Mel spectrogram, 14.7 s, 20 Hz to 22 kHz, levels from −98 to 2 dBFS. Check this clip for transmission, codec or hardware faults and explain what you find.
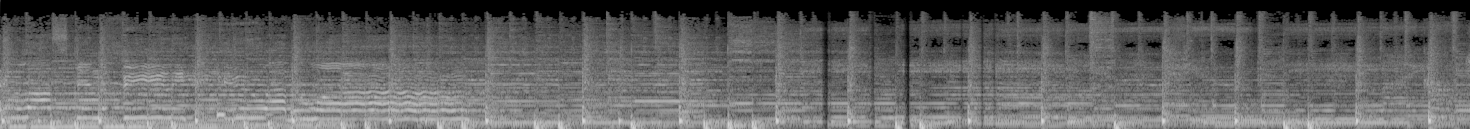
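The clip has transmission faults: a cluster of packet losses between about 8.2 and 10.0 s.

Burst of packet loss at 8.21–8.29 s and 9.04–9.12 s: about 60 ms missing each time; the receiver extends the last sound and fades it, leaving a held buzz or hiss before the audio skips ahead.

Short concealed packet loss at 8.29–8.33, 8.71–8.76, 9.60–9.64, 9.80–9.85 and 9.93–9.97 s: 20–40 ms gaps filled by continuation and crossfaded back, heard as brief smears or wobbles.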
